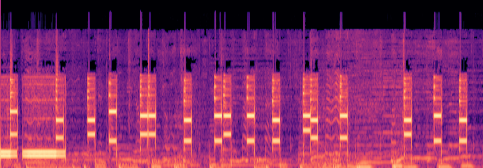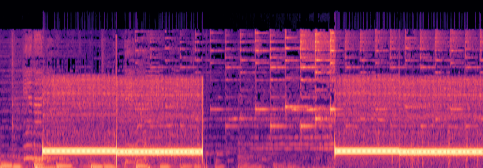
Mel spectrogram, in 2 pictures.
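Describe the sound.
A telephone number is dialed as a quick series of touch-tone beeps in uneven bursts, followed by two long, steady ringing tones separated by a pause, loud with no voices.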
